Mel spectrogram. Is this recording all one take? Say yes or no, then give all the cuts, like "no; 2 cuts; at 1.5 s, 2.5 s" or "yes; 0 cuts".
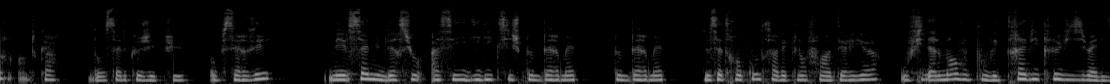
no; 4 cuts; at 2.0 s, 3.5 s, 6.1 s, 8.8 s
